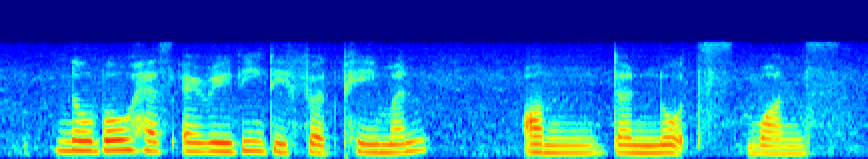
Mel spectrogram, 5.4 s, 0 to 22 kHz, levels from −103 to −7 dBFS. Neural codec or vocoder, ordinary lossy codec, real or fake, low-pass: codec, 24 kHz, 0.9 kbps, WavTokenizer, medium speech release version 1; none; fake; 7.2 kHz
